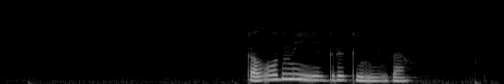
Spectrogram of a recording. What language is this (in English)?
Russian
